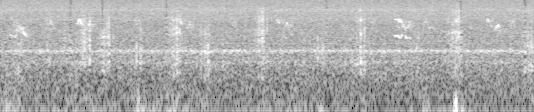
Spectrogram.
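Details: Two dromedaries, Jamahl and Laila, calmly chewing the cud: soft, dry crunching strokes repeated roughly every second over a low outdoor rumble, with faint bird chirps in the background.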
